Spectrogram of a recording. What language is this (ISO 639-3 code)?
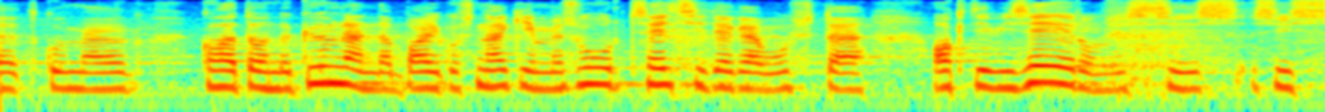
est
